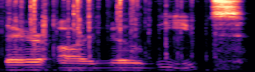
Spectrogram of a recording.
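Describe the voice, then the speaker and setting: A man streaming a solo tabletop roleplaying game, reading prompts and thinking aloud in a halting, hesitant way that trails off. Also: lowish voice, little pitch movement, noisy background.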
